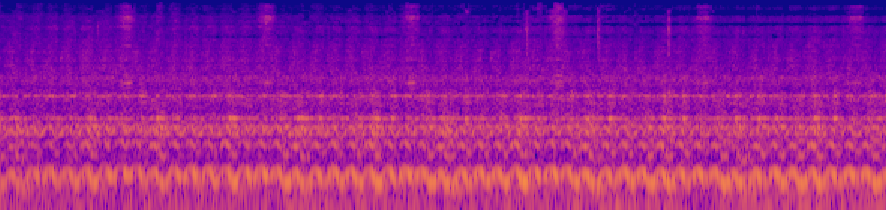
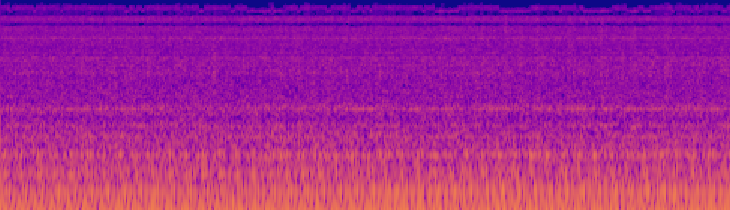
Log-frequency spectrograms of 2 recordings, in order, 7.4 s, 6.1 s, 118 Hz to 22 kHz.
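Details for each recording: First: 1971 Chevrolet C40 truck after carburettor cleaning, fuel smelled but no spark: even starter cranking at roughly three and a half beats a second for eight seconds, never catches; distributor cap installed backwards. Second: 1971 Chevrolet C40 truck V8 after carb cleaning: deep, even low idle burble, no misses; running really well, blow-by minimal.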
